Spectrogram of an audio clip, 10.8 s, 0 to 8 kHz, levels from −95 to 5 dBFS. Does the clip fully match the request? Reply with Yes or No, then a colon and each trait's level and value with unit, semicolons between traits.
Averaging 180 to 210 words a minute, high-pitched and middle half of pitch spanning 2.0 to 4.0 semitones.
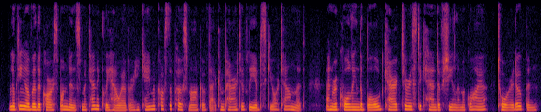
No: average, 155 wpm; high, 195 Hz; narrow, 2.6 semitones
